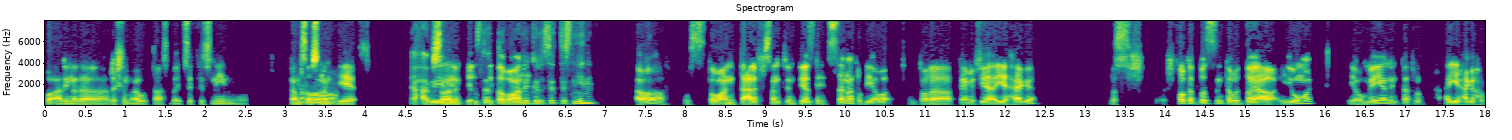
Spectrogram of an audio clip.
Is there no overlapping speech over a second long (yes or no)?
no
